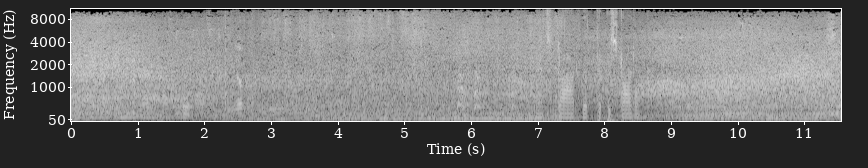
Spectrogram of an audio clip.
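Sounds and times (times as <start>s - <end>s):
road traffic roar: 0.0s - 11.5s
speech: 2.5s - 2.8s, 7.3s - 9.0s.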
